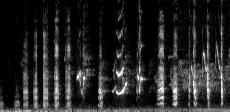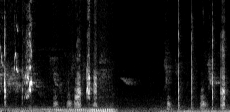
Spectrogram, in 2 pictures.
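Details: Caged Javan myna singing energetically while bobbing its head: fast series of dry clicking notes and raspy chatter with sharp whistled squeaks, fading into quiet near the end before soft chatter resumes, steady low hum behind.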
